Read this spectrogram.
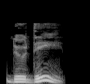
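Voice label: "dudheen", British English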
